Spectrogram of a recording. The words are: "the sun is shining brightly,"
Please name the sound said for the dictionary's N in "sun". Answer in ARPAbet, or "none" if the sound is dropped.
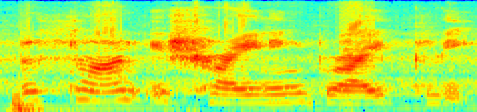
N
